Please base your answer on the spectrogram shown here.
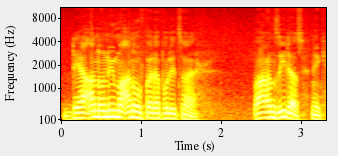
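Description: An actor playing a wry, unflappable private detective in a German radio drama. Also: male voice, fairly high pitch, animated, brisk, phone-quality sound, close to an everyday voice. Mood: cool under pressure. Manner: dry, sardonic.

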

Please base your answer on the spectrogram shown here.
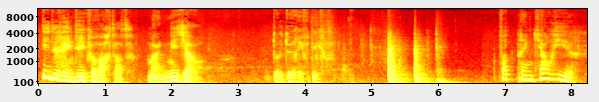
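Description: A man's voice: mid-range voice, very animated, unhurried, noisy background. An actor playing a guarded, troubled family man in a radio soap, talking hesitantly and evasively. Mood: wary.

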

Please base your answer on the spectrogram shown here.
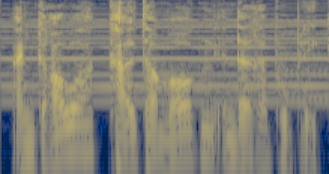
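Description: A man narrating a radio crime drama in a measured, matter-of-fact way. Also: on the low side, lively intonation, over music. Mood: sober. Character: sober third-person narrator of a crime story.

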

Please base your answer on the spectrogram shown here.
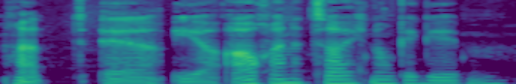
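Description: A man's voice: mid-range voice, takes it slowly, gravelly. A man playing a patient, dry investigator in a radio crime drama, asking terse, probing questions and musing as he goes. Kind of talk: 1980s German radio drama dialogue.

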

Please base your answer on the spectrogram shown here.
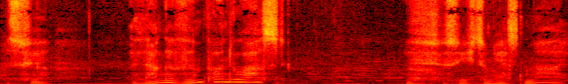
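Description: A woman's voice: sits low, sing-song, takes it slowly, a little hiss or hum, exaggerated voice. A woman acting a scornful, capricious Parisian prostitute of 1920 in a German radio play. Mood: brooding. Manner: mocking, capricious.

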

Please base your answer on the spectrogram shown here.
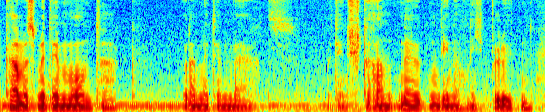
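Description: An actor playing a brooding, haunted killer who confesses in halting fragments in a literary radio drama, sometimes close to whispering. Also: male voice, sits low, little pitch movement, background noise, natural voice. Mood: bitter, haunted. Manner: halting, intense, dropping into near-whispers.

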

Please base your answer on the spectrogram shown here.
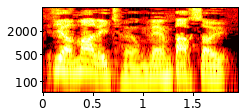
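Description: An actor playing an affable, dutiful grown son in a radio drama, reassuring and easygoing. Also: male voice, mid-range voice, animated, normal speed, a bit bright, lightly acted.

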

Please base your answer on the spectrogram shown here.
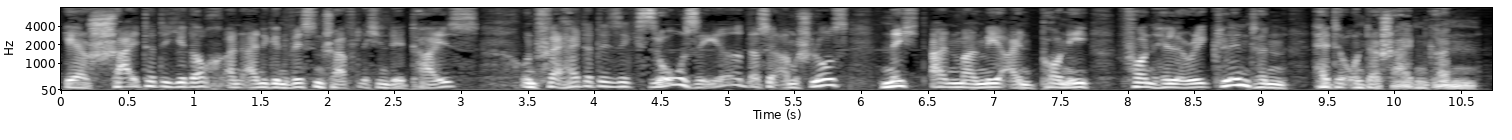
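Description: An actor playing a sardonic private detective who narrates a radio play in a dry, deadpan, mocking tone. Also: male voice, mid-range voice, normal speed, vocal fry, husky, full character voice. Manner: deadpan, sarcastic.

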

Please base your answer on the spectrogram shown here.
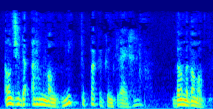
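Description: An actor playing a composed, authoritative gentleman detective in a 1960s radio drama, speaking in a measured way. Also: medium pitch, lively intonation, breathy edge. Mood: measured, businesslike. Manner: measured, deliberate. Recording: muffled old 1960s radio recording.

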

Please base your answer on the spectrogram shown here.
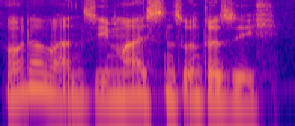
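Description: An actor playing a cool, condescending army major and psychiatrist in a radio drama, formal, clipped and probing in manner. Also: male voice, medium pitch, a little fast, gravelly, fairly bright tone. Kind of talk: German radio drama acting.

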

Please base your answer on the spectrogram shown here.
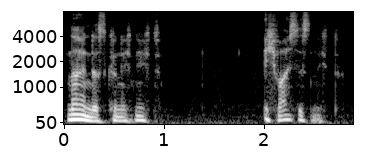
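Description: An actor playing a reflective expedition scribe who narrates a radio drama in a measured, restrained and quietly melancholy way. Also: male voice, lowish voice, slightly rough. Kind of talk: scripted first-person narration in a German radio drama.

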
